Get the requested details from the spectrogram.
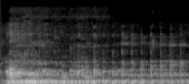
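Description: A lion in a pen roars loud, a deep rumbling growl that holds steady for about two seconds with no voices over it.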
